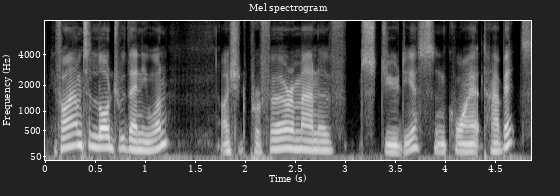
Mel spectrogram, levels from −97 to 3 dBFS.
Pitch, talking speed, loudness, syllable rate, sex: 155 Hz, 210 wpm, -18 LUFS, 5.6 syllables/s, male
